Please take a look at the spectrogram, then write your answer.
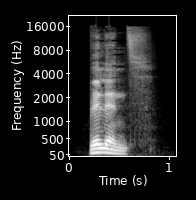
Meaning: willing, ready, prepared
- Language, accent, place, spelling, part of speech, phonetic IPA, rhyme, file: German, Germany, Berlin, willens, adjective, [ˈvɪləns], -ɪləns, De-willens.ogg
